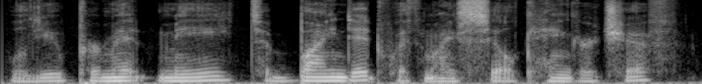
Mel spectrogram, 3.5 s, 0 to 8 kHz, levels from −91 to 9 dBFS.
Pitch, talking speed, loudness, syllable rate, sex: 120 Hz, 190 wpm, -18 LUFS, 4.2 syllables/s, male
